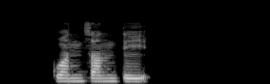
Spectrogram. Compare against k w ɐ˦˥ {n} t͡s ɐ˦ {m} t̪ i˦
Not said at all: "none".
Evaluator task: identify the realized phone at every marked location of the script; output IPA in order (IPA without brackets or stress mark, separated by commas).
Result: n, n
